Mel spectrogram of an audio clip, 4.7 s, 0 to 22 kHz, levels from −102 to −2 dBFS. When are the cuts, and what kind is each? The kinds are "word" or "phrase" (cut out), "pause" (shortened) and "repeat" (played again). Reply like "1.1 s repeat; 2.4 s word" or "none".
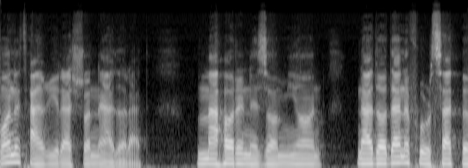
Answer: none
